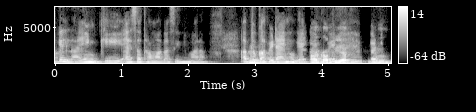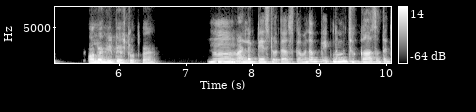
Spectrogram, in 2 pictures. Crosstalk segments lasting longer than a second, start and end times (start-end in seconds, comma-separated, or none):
none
